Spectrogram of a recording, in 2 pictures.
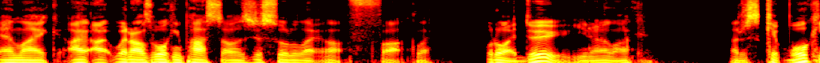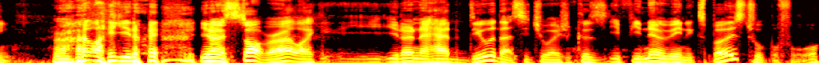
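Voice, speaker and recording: A man in an Australian accent at a very fast pace, in a very clean recording with a silent background. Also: medium pitch for a man, lively intonation, big swings in loudness. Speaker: podcast host. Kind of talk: casual chat.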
